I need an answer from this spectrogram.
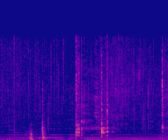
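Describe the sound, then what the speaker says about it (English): Sliced radish gets tossed in a hot pan, a soft sizzle under a few scrapes and sharp utensil taps, fairly quiet and close, with nobody speaking. "Go ahead and add in my sliced radish. Just give this a quick toss. We want to wilt it."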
